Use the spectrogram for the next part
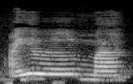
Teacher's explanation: Ail pakai ain kasroh di situ, kita keluarkan ainnya dari tenggorokan kita.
